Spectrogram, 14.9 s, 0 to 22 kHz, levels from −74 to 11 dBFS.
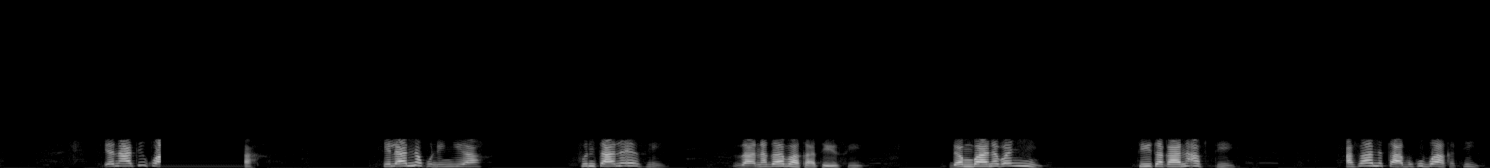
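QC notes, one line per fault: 1.61 to 2.45 s, audio dropout to a faint residue: the speech cuts out abruptly for about 0.84 s and the gap is left holding mains hum, sitting roughly 40 dB below the speech level. The break is a hard edge at both ends rather than a pause or fade, and the hum that remains points to an input that stayed open while its source was lost, likely a momentary disconnection or interrupted feed upstream of a path that kept running.
6.5 s and 9.47 to 9.5 s, packet loss with pitch repetition: at 6.5 s a 20 ms gap, one packet's worth, is bridged by repeating the last pitch period, giving a brief held, slightly buzzy tone. At 9.47 s the loss runs to 60 ms, about three packets; the repeated period fades toward silence before the speech resumes through a short cross-fade. The telephone band, roughly 200 Hz to 3.7 kHz, carries the repair sounds along with the speech.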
